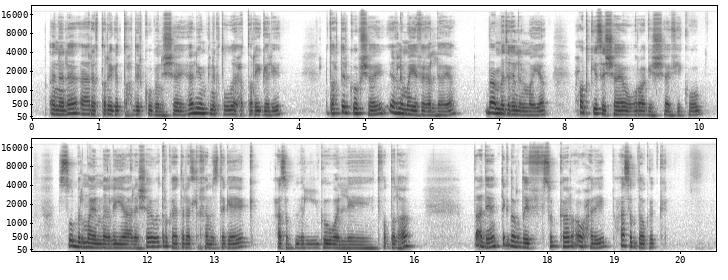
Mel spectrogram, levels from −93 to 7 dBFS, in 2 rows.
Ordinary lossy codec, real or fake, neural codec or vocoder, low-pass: none; fake; vocoder, 48 kHz, 128 mel bands, Vocos; 19.8 kHz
